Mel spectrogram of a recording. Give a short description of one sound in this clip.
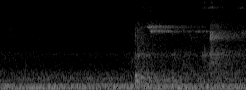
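A ping pong ball clicks back and forth off paddles and a table.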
